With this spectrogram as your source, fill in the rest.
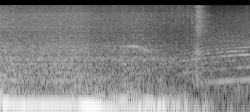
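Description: A Fiat Seicento SPI Turbo engine idles roughly and unevenly, its low rumble surging and sagging as it nearly stalls, with a brief mechanical click near the end.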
